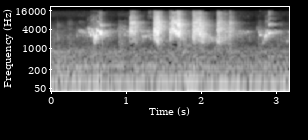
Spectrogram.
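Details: Young budgerigar out for its first time, giving a burst of harsh, scratchy squawks and chirps in rapid succession, several notes within three seconds, in a quiet indoor setting.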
